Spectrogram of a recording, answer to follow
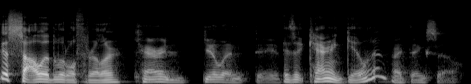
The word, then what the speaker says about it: Gillan: I think Karen Gill I think it's pronounced Gillan though it is so it is Gillan I always thought her name was Karen Gilly that's so there's no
